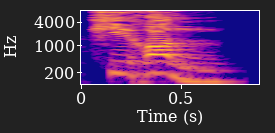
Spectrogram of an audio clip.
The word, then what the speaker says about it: Chiron: Chiron is the right pronunciation in Germany. You could also say Chiron or Chiron. There are three possible pronunciations for the CH. It's or K.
